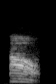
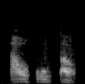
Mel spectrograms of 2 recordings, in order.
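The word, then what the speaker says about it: τ: Okay, we pronounce this one as tau. Okay, tau.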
